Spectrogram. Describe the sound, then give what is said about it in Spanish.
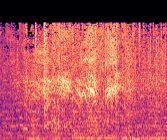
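Harsh cawing from a flock of crows on a plain rises out of a dense, steady wash of rumbling noise, the calls clustered and overlapping near the middle, fairly loud, as a large burning branch is waved at the birds. “Coge una gran rama ardiendo y la agita ante los pájaros.”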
